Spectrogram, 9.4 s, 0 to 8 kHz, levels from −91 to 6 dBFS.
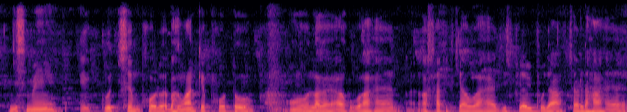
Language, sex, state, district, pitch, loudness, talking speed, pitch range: Maithili, male, Bihar, Supaul, 120 Hz, -30 LUFS, 140 wpm, 115-125 Hz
